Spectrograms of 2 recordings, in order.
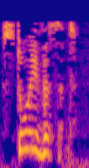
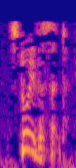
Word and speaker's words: Stuyvesant: Bedford Stuyvesant. Stuyvesant.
